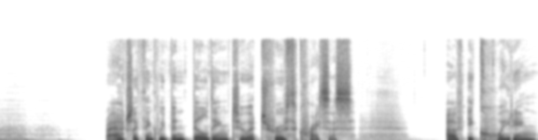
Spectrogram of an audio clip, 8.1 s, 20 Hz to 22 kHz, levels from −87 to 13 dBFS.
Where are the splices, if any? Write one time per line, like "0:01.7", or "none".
0:01.6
